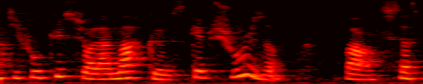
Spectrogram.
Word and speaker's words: Skeppshult: pour faire un petit focus sur la marque sketch où ça se prononce comme ça font me direz c'est une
